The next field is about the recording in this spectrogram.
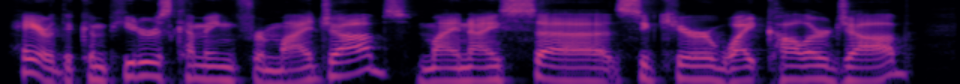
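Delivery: normal talking voice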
